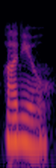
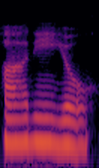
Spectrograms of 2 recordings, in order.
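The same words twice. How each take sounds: First: It is said quickly, squeezed into two syllables. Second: It is said slowly, with all three syllables. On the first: "when you speak fast, uh, the sounds become"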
